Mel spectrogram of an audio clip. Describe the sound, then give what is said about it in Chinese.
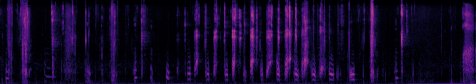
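Crunchy chewing of a snack, with many rapid, irregular crunches and bites following one another over steady low background noise. “我在吃好吃的东西啊，没事儿，我吃点东西又不影响我打游戏的啊。”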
